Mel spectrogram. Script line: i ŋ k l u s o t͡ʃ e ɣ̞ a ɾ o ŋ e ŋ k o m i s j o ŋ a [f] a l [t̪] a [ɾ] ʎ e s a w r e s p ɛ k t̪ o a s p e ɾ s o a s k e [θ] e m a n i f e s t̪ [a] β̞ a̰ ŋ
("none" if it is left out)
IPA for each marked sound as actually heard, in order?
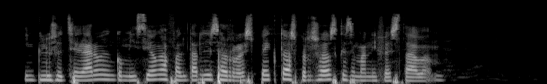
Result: f, t̪, ɾ, s, a

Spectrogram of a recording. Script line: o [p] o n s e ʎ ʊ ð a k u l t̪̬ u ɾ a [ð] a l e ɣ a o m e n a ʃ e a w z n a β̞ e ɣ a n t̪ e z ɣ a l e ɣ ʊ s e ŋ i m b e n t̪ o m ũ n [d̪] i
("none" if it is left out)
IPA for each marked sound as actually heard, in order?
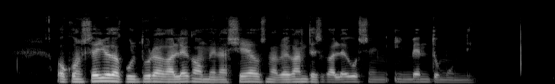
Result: k, ɣ, d̪

